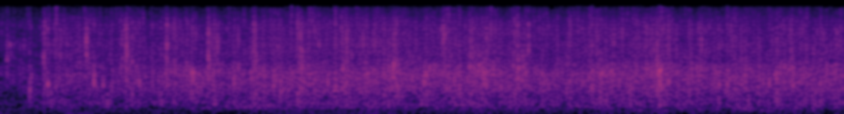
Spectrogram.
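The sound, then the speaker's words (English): An audience at Church of the Palms breaks into sustained applause to welcome new staff members, a dense, steady wash of many hands clapping at an even level for several seconds with no voices standing out. “And so we welcome them, and we invite you to welcome them with your applause.”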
